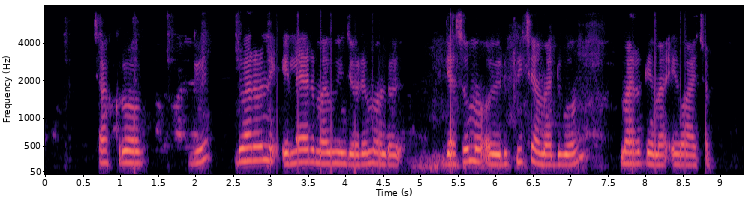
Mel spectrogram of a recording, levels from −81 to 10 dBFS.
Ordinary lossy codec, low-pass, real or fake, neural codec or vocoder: Opus, 16 kbps; 7.2 kHz; real; none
